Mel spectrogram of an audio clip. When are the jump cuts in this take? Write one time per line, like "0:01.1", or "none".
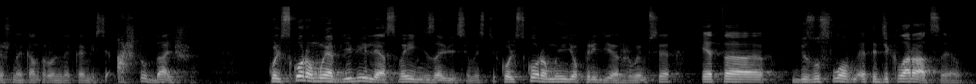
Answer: none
